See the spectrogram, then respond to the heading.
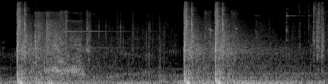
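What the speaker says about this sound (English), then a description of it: "Good shooting, Caite." Gunfire in the Fallout 4 video game: two or three sharp, loud shots spaced apart, each with a short echoing tail over a low background rumble.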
